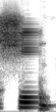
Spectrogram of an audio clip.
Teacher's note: huruf shin yang harus perhatikan adalah ya tadi menyebarnya aliran udara, makanya shin.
